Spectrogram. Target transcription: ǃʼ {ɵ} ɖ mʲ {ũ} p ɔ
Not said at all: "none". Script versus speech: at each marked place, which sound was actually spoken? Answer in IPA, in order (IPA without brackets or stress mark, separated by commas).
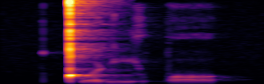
ɤ, u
